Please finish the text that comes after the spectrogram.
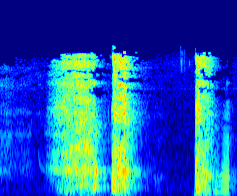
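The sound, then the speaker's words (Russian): Three harsh coughs from a person who is ill: a long raspy one, a quick second right after, then a pause before a final shorter cough. No speech. “Кашляю, болею просто.”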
